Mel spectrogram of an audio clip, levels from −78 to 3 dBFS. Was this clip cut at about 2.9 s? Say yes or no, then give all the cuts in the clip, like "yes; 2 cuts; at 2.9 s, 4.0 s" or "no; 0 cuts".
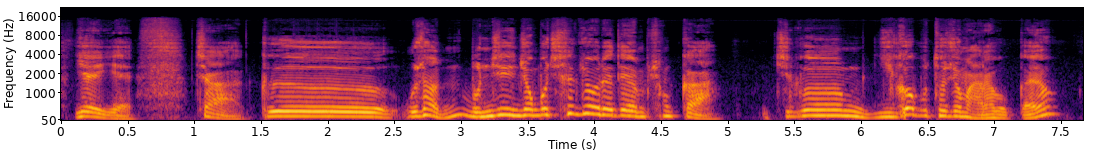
yes; 1 cut; at 2.9 s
